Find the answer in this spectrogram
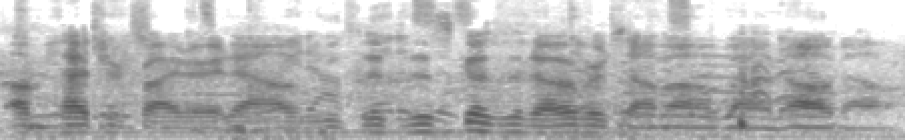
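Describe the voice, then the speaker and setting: A young man playing a football video game, chatting excitedly and nervously. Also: on the low side, normal speed, over a noisy crowd, poor audio. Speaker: gamer. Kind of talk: casual gaming banter.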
